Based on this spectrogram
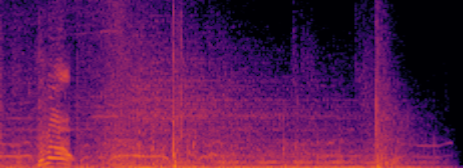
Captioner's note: gunfire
